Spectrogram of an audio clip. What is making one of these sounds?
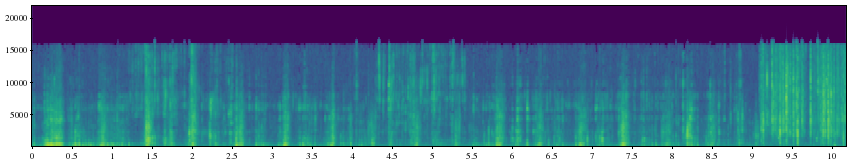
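A woman chews crispy fried chicken close to a microphone.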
